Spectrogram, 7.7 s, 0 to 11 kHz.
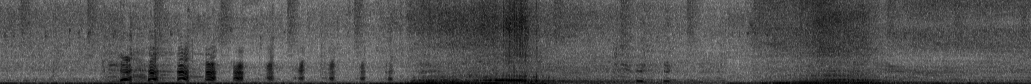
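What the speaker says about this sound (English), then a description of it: "we'll take a break for the loud V8 that comes out in the middle" A loud V8 engine in a Nissan S13 Silvia revs up with a deep, swelling roar, rising in pitch twice, with crackling exhaust pops before the first surge.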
